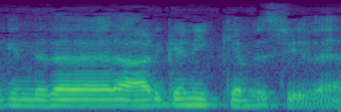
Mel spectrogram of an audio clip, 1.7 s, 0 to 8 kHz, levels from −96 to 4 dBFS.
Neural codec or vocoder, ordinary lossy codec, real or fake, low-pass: none; MP3, 32 kbps; real; 7.2 kHz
